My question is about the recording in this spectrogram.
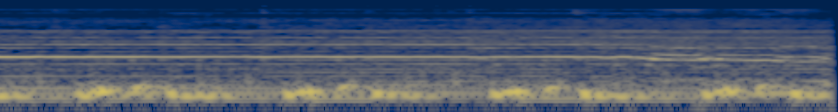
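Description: Live Hindustani devotional bhajan in raga Bhairavi: the singer and harmonium hold one long note that wavers near the end. Tabla keeps a steady beat underneath.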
